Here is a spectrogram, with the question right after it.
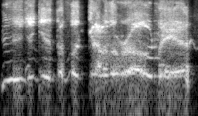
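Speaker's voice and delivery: loud, high, strained shout; acted road-rage bellow from the throat; all-throat rage. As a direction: scream at the car blocking the road. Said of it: "it's all throat".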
